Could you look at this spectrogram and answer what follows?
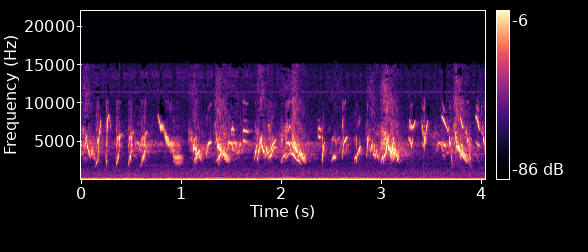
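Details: At Karyotissa in Greece, a group of house sparrows eating together produces a steady stream of short, sharp chirps, dense and overlapping from start to end.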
